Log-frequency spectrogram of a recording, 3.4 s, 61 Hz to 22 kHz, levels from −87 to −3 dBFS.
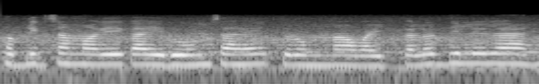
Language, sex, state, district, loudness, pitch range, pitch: Marathi, female, Maharashtra, Gondia, -14 LUFS, 235-255 Hz, 245 Hz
